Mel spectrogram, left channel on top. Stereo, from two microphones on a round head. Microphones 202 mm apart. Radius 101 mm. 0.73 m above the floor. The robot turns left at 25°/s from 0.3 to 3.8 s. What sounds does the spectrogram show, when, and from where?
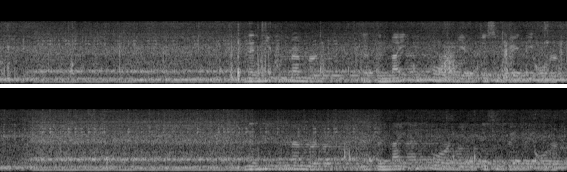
2.4 s a man speaking: 120° left, 3.5 m; by 5.6 s 85° left, 3.5 m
